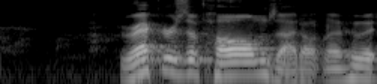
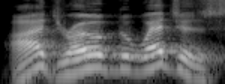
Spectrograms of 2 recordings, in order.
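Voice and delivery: higher, louder and drawn out; sly boast; 7 semitones higher, 8 dB louder than usual. A narrator's reading. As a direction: boast it slyly, relishing each word. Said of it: "said jealously, slyly".

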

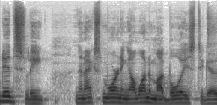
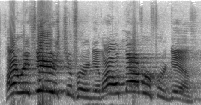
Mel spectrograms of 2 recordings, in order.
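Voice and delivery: loud, high, defiant shouting; furious refusal; 15 dB louder than usual. Retold or imitated. Mick shouting his refusal to the pastor, loud and furious. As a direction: fling the refusal at him. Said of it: "That was his talk".

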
